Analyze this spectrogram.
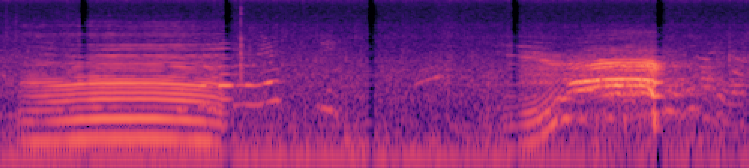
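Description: A cow gives two long, deep, resonant moos, the second rising then falling.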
